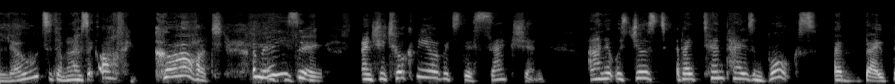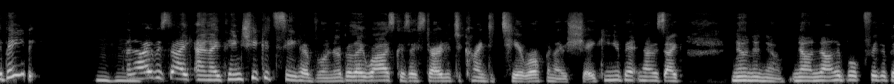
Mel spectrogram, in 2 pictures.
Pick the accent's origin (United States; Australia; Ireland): Ireland; I'm from Catholic Ireland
